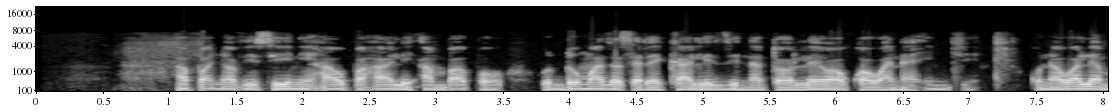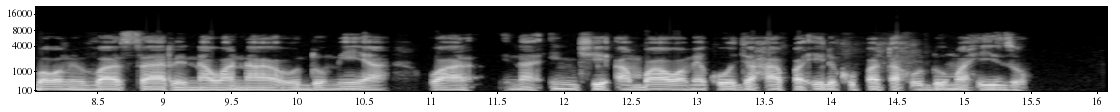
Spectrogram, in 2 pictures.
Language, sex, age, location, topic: Swahili, male, 18-24, Kisumu, government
